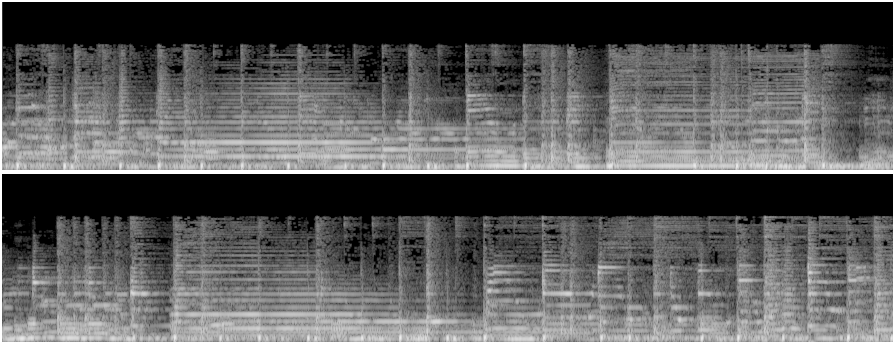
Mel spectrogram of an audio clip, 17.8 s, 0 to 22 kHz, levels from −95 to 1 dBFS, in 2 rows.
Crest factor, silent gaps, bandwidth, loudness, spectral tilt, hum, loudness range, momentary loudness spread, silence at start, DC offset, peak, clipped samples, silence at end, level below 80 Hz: 16 dB; none; 8 kHz; -20 LUFS; -6.5 dB/octave; none; 1 LU; 3 LU; 0 s; under 0.1%; -4 dBFS; under 0.1%; 0 s; -30 dBFS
